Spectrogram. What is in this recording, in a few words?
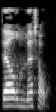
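"bell metal", English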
